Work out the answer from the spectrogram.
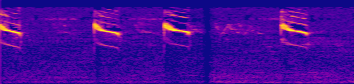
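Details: Four bright descending whistles from a young female white-eye used to stimulate males' contest singing. The notes are short and piercing and come at uneven spacing, with faint chatter behind them.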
